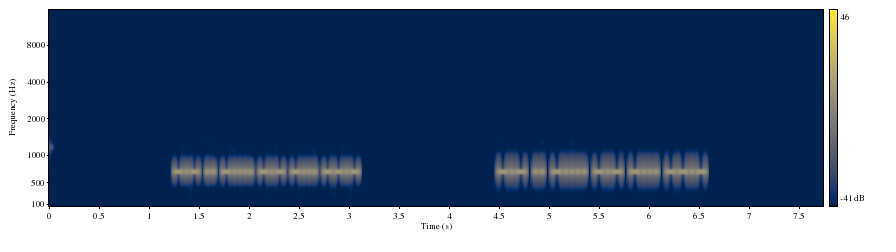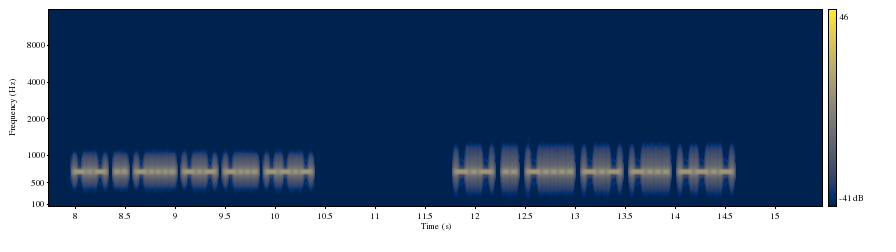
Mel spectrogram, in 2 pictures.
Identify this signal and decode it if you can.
Morse code, heard as a keyed tone, about 35 wpm, 700 Hz. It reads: KI6KBQ KI6KBQ KI6KBQ KI6KBQ
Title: Speed Racing - USA 2x3 Call Signs 30wpm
